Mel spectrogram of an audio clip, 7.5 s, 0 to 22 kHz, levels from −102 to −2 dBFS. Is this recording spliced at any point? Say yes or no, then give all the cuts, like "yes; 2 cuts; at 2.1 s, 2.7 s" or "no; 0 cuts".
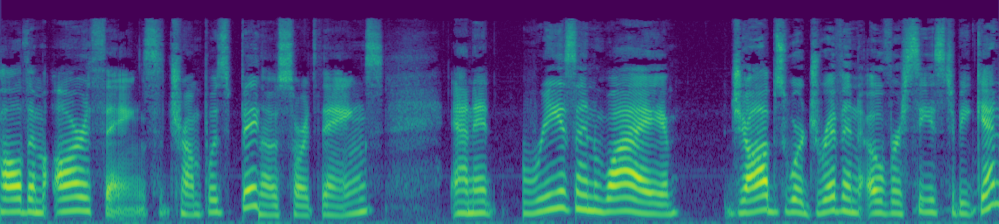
yes; 4 cuts; at 1.9 s, 2.3 s, 3.9 s, 5.4 s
